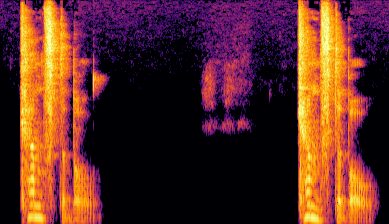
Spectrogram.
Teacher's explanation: you need to start this with a very very tiny vowel sound and then try to imagine that there is nothing between B and L. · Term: unstressed ending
